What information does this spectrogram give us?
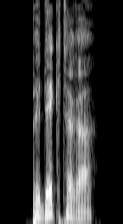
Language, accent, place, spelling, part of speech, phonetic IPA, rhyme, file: German, Germany, Berlin, bedeckterer, adjective, [bəˈdɛktəʁɐ], -ɛktəʁɐ, De-bedeckterer.ogg
- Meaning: inflection of bedeckt: 1. strong/mixed nominative masculine singular comparative degree 2. strong genitive/dative feminine singular comparative degree 3. strong genitive plural comparative degree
